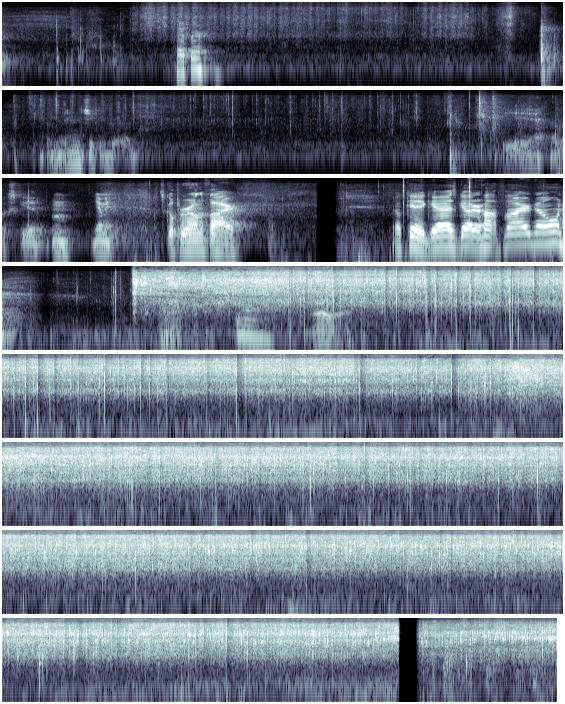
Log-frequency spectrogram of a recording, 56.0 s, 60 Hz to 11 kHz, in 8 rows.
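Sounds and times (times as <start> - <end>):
meat sizzling in a pan: 22.7 - 56.0.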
